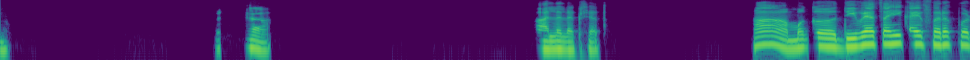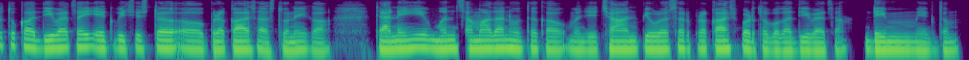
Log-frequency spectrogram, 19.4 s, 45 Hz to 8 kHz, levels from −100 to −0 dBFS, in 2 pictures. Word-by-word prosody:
हं. 105 Hz, -, -6 dB, 2.1 s
अच्छा. 120 Hz, -6 st, -5 dB, 2.7 s
आलं 115 Hz, 0 st, +3 dB
लक्षात. 110 Hz, -1 st, -4 dB, 1.6 s
हां, 175 Hz, -5 st, +3 dB
मग 130 Hz, +2 st, -1 dB
अ, 145 Hz, -2 st, +6 dB
दिव्याचाही 180 Hz, +5 st, +7 dB
काही 180 Hz, 0 st, +4 dB
फरक 175 Hz, 0 st, +4 dB
पडतो 160 Hz, -2 st, 0 dB
का? 140 Hz, -2 st, +2 dB
दिव्याचाही 130 Hz, +2 st, +1 dB
एक 120 Hz, +1 st, -4 dB
विशिष्ट 125 Hz, +1 st, -4 dB
अ, 125 Hz, -2 st, 0 dB
प्रकाश 115 Hz, 0 st, 0 dB
असतो 105 Hz, +2 st, -6 dB
नाही 110 Hz, +2 st, -2 dB
का? 105 Hz, -3 st, -5 dB, 0.5 s
त्यानेही 120 Hz, +3 st, +2 dB
मन 120 Hz, +1 st, +1 dB
समाधान 125 Hz, +1 st, +1 dB
होतं 120 Hz, -1 st, -2 dB
का 115 Hz, -, -4 dB
हो, 110 Hz, +1 st, -4 dB
म्हणजे 110 Hz, -2 st, -4 dB
छान 115 Hz, 0 st, +1 dB
पिवळसर 115 Hz, +1 st, -1 dB
प्रकाश 120 Hz, +1 st, 0 dB
पडतो 110 Hz, -2 st, -2 dB
बघा 105 Hz, 0 st, -2 dB
दिव्याचा, 105 Hz, -1 st, -4 dB, 0.3 s
डीम 110 Hz, -1 st, +1 dB
एकदम? 105 Hz, 0 st, -5 dB
120 Hz, 110 wpm, -26 LUFS, 110-130 Hz, 2.7 s, दिव्याचाही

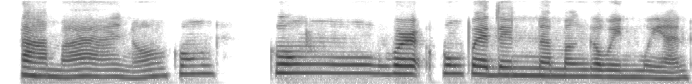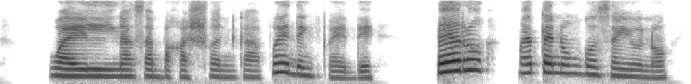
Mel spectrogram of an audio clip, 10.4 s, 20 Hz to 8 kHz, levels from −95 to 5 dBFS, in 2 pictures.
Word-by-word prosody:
Tama, 205 Hz, -3 st, -2 dB
ano? 195 Hz, +4 st, -10 dB
Kung 275 Hz, +2 st, -8 dB, 0.4 s
kung 300 Hz, 0 st, +1 dB, 0.6 s
wor 275 Hz, -1 st, +4 dB
kung 280 Hz, -1 st, -4 dB
pwede 250 Hz, -3 st, +1 dB
namang 220 Hz, -3 st, -4 dB
gawin 195 Hz, -2 st, -4 dB
mo 185 Hz, -, -8 dB
'yan, 170 Hz, +1 st, -7 dB, 0.4 s
while 210 Hz, -2 st, +3 dB
nasa 205 Hz, 0 st, -1 dB
bakasyon 195 Hz, 0 st, -6 dB
ka, 185 Hz, -1 st, -9 dB
pwedeng-pwede. 215 Hz, -, -2 dB, 0.5 s
Pero 375 Hz, +4 st, +11 dB, 0.3 s
matanong 295 Hz, -2 st, +2 dB
ko 260 Hz, -, 0 dB
sa'yo, 220 Hz, -4 st, -4 dB
'no, 180 Hz, -1 st, -8 dB
215 Hz, 120 wpm, -25 LUFS, 195-270 Hz, 0.6 s, Pero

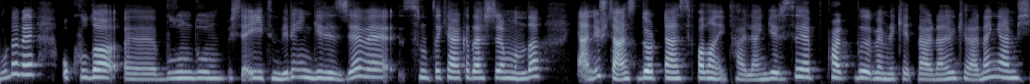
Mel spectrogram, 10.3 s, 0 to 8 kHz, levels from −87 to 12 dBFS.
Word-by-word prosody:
burada 310 Hz, -, -1 dB
ve 350 Hz, 0 st, +3 dB, 0.3 s
okulda, 250 Hz, +1 st, +2 dB
eee, 190 Hz, -1 st, -4 dB
bulunduğum, 220 Hz, +2 st, -1 dB
işte, 220 Hz, 0 st, -7 dB
eğitim 225 Hz, -3 st, -1 dB
dili 210 Hz, +6 st, -1 dB
İngilizce 230 Hz, 0 st, 0 dB
ve 260 Hz, -1 st, +1 dB, 0.2 s
sınıftaki 245 Hz, -1 st, -3 dB
arkadaşlarımın 230 Hz, -2 st, +1 dB
da, 280 Hz, +2 st, +1 dB, 0.4 s
yani, 235 Hz, -, +2 dB
3 305 Hz, +1 st, -3 dB
tanesi 210 Hz, -1 st, +3 dB
4 235 Hz, 0 st, +6 dB
tanesi 220 Hz, -1 st, +2 dB
falan 225 Hz, -2 st, +3 dB
İtalyan, 180 Hz, -2 st, -5 dB
gerisi 215 Hz, +6 st, 0 dB
hep 255 Hz, -, 0 dB
farklı 235 Hz, -2 st, +1 dB
memleketlerden, 190 Hz, -2 st, -2 dB
ülkelerden 215 Hz, +3 st, -2 dB
gelmiş 235 Hz, -4 st, 0 dB
225 Hz, 150 wpm, -23 LUFS, 205-240 Hz, 0.4 s, 4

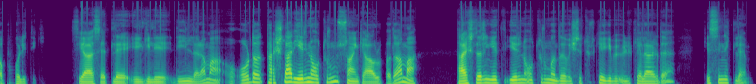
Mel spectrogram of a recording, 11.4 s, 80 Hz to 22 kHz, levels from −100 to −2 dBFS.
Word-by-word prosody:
apolitik, 105 Hz, -9 st, -7 dB, 0.4 s
siyasetle 100 Hz, -1 st, 0 dB
ilgili 100 Hz, 0 st, -3 dB
değiller 110 Hz, -2 st, -2 dB
ama 145 Hz, +3 st, -2 dB
o 135 Hz, -, -8 dB
orada 175 Hz, +3 st, +2 dB
taşlar 175 Hz, +5 st, +3 dB
yerine 180 Hz, +2 st, +6 dB
oturmuş 180 Hz, +6 st, -1 dB
sanki 110 Hz, -4 st, -1 dB
Avrupa'da 100 Hz, -, -1 dB
ama 180 Hz, -11 st, +2 dB, 0.6 s
taşların 130 Hz, +6 st, +4 dB
ye 150 Hz, -1 st, +3 dB
yerine 145 Hz, +2 st, +1 dB
oturmadığı 135 Hz, -5 st, -1 dB
işte 115 Hz, +1 st, -5 dB
Türkiye 140 Hz, +1 st, -3 dB
gibi 120 Hz, -1 st, -1 dB
ülkelerde 110 Hz, -, -2 dB, 0.4 s
kesinlikle 140 Hz, -, -4 dB
120 Hz, 115 wpm, -22 LUFS, 105-155 Hz, 0.6 s, yerine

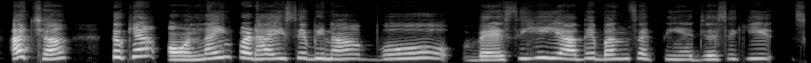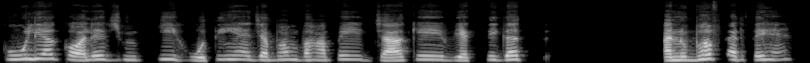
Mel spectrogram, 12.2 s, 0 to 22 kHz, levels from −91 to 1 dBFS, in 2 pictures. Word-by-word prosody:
अच्छा, 305 Hz, -6 st, +7 dB, 0.3 s
तो 395 Hz, -, +6 dB
क्या 425 Hz, +4 st, +4 dB, 0.2 s
ऑनलाइन 255 Hz, +11 st, +4 dB
पढ़ाई 300 Hz, -2 st, +5 dB
से 330 Hz, +2 st, -4 dB
बिना 280 Hz, -3 st, +2 dB, 0.3 s
वो 275 Hz, +2 st, -4 dB, 0.6 s
वैसी 235 Hz, +6 st, +1 dB
ही 355 Hz, +1 st, +2 dB
यादें 295 Hz, +1 st, +3 dB
बन 280 Hz, +2 st, 0 dB
सकती 280 Hz, -5 st, -7 dB
हैं 245 Hz, -1 st, -9 dB
जैसे 250 Hz, +4 st, -6 dB
कि 300 Hz, +2 st, -6 dB, 0.2 s
स्कूल 270 Hz, +2 st, -3 dB
या 285 Hz, 0 st, 0 dB
कॉलेज 220 Hz, +1 st, +1 dB
म् 225 Hz, -1 st, -10 dB
की 270 Hz, -1 st, -6 dB
होती 190 Hz, +7 st, -5 dB
हैं 250 Hz, -2 st, -6 dB
जब 220 Hz, 0 st, -3 dB
हम 240 Hz, +1 st, -5 dB
वहाँ 215 Hz, 0 st, -3 dB
पे 255 Hz, -1 st, -8 dB
जाके 200 Hz, +5 st, +2 dB
व्यक्तिगत 230 Hz, +5 st, -2 dB, 1.1 s
अनुभव 215 Hz, +6 st, +4 dB
करते 235 Hz, -1 st, -3 dB
हैं? 245 Hz, +2 st, -10 dB
255 Hz, 160 wpm, -23 LUFS, 230-290 Hz, 1.1 s, अच्छा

